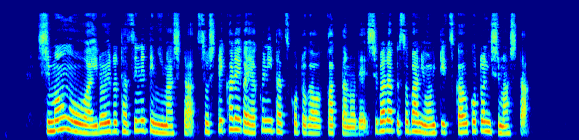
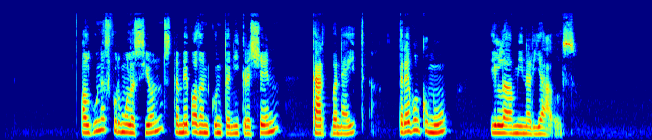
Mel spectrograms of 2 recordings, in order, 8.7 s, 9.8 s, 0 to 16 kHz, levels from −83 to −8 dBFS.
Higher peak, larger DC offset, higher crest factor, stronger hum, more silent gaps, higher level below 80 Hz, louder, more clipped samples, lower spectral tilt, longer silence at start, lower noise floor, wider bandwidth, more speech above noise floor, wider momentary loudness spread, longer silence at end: second, -12 dBFS vs -2 dBFS; neither; about the same, 18 dB vs 22 dB; neither; neither; second, -84 dBFS vs -74 dBFS; second, -29 LUFS vs -22 LUFS; neither; second, -3.5 dB/octave vs -5 dB/octave; second, 0.6 s vs 1.25 s; first, -82 dBFS vs -75 dBFS; about the same, 11.5 kHz vs 11 kHz; about the same, 53 dB vs 53 dB; about the same, 7 LU vs 6 LU; second, 0.75 s vs 1.15 s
